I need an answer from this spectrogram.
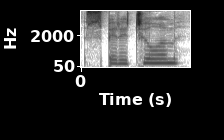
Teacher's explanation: the genitive plural ending has two u's, and these are pronounced separately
